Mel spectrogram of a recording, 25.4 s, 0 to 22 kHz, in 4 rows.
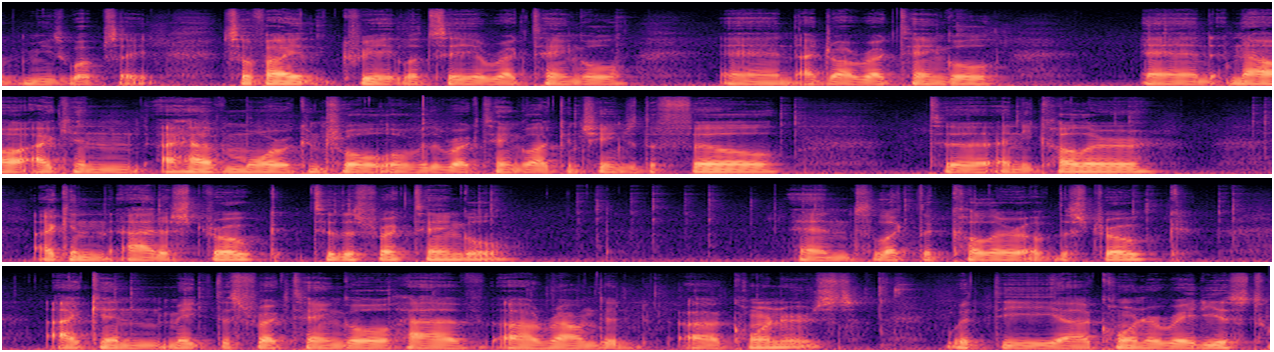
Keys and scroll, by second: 22.8-23.7 typing.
